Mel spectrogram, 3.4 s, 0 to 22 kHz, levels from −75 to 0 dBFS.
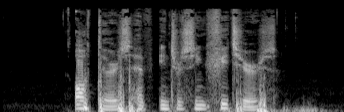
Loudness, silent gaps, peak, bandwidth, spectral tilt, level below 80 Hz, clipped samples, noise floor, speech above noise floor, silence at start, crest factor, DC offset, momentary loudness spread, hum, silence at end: -15 LUFS; none; 0 dBFS; 16.5 kHz; -4.5 dB/octave; -24 dBFS; under 0.1%; -62 dBFS; 49 dB; 0.75 s; 16 dB; under 0.1%; 18 LU; none; 0.25 s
